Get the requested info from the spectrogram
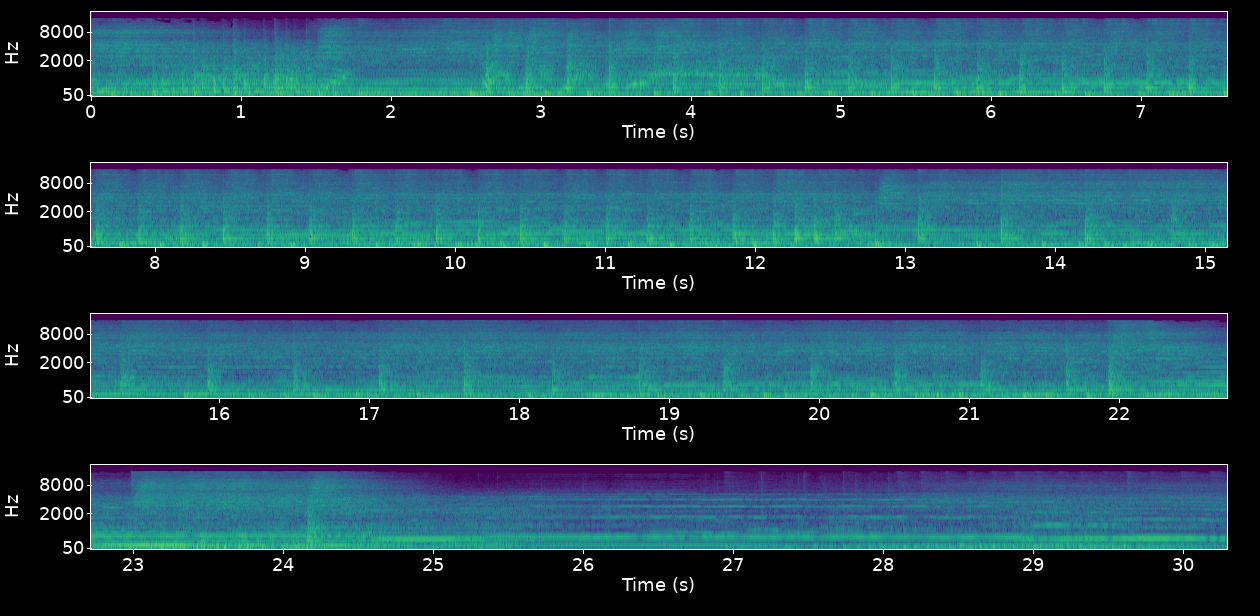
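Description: A live heavy rock band playing loud: distorted electric guitar, bass and a pounding drum kit. Near the end the full band drops out, leaving a single guitar tone held and wavering.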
